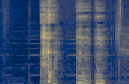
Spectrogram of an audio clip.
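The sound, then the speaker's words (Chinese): A light cough from a person, heard as three short, clipped throat-clearing bursts close together, the first one alone and the last two quickly back to back, with no talk around them. “他忍不住轻咳了一声”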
